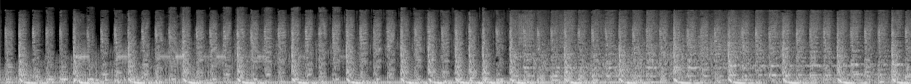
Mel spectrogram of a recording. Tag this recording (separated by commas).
Techno, Music, Electronic music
